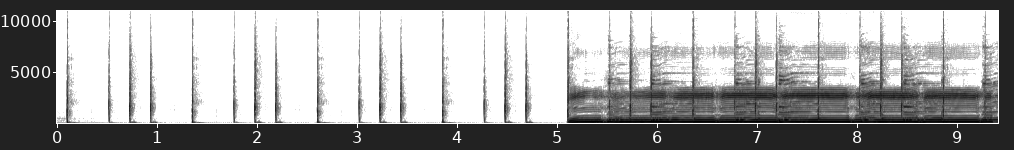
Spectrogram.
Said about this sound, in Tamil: டே ரொம்ப தட்டாதடா, தாளம் தட்டுறதுக்கு என் தலையாக கிடச்சது. மெதுவா மெதுவா.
